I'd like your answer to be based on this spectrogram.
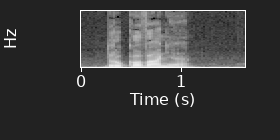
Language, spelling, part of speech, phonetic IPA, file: Polish, drukowanie, noun, [ˌdrukɔˈvãɲɛ], Pl-drukowanie.ogg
